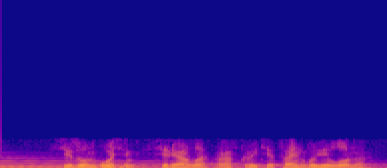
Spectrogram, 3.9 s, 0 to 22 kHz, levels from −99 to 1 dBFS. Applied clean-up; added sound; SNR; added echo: none; Piano; 14 dB; none.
